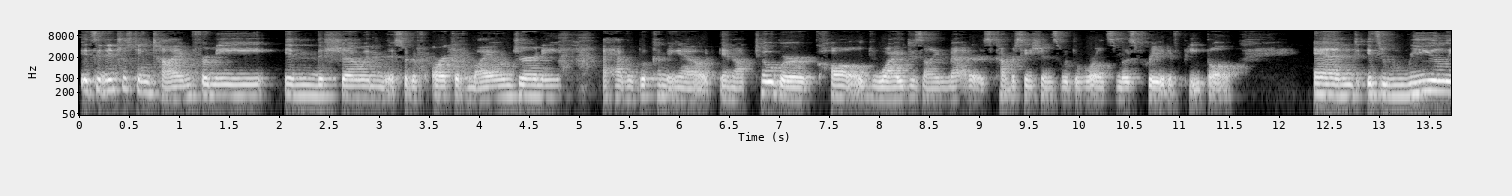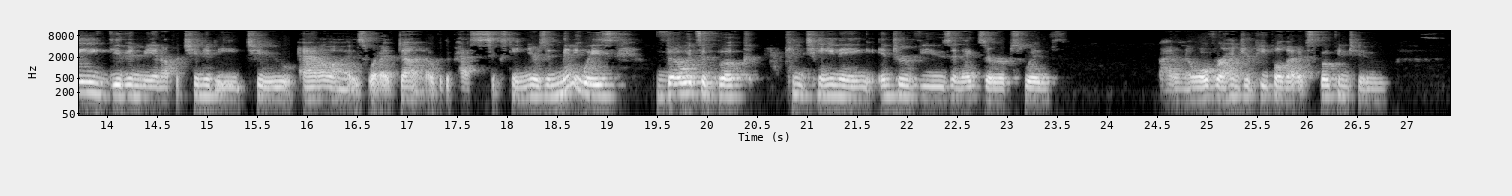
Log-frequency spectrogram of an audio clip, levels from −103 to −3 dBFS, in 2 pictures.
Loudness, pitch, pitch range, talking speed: -17 LUFS, 160 Hz, 145-170 Hz, 165 wpm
